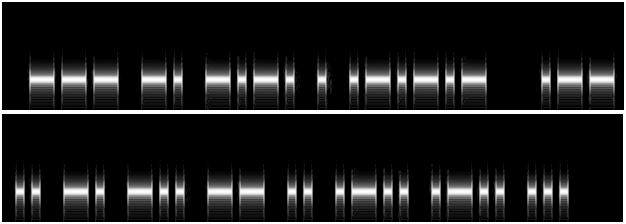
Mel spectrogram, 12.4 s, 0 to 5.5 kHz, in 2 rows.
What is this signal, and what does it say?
Morse code, heard as a keyed tone, about 15 wpm, 600 Hz. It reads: ONCE. WINDMILLS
